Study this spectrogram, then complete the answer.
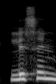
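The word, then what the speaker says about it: listen: इन the world लिसन लिसन के अंदर तीजा है साइलेंट होता है ओके तो हम इसको लिस्ट नहीं कहते लिसन बोलते हैं इसी तरह से हाफ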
